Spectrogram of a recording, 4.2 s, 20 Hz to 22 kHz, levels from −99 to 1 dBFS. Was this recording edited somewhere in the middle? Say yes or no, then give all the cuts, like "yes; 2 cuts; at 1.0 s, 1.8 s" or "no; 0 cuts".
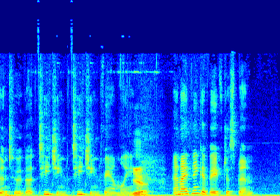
yes; 2 cuts; at 1.0 s, 3.1 s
